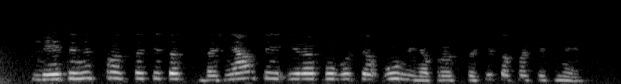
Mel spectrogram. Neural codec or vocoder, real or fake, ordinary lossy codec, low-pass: none; real; Opus, 32 kbps; 7.2 kHz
